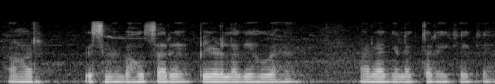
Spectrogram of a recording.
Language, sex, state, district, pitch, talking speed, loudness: Hindi, male, Punjab, Pathankot, 120 Hz, 145 wpm, -18 LUFS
